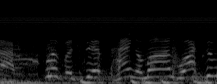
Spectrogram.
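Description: Excited voices from a TV commercial played off an old VHS tape, over a steady low mains hum and a steady high-pitched squeal.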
